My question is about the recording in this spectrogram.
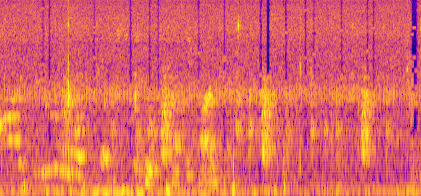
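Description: Faint, indistinct voices of people talking in the room, over a low steady rumble.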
